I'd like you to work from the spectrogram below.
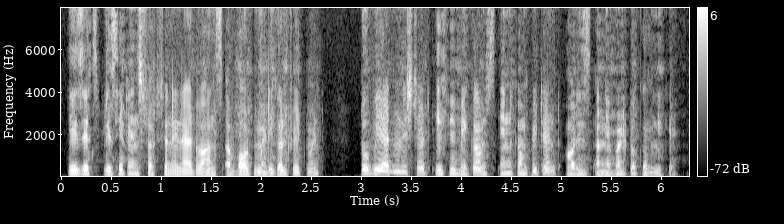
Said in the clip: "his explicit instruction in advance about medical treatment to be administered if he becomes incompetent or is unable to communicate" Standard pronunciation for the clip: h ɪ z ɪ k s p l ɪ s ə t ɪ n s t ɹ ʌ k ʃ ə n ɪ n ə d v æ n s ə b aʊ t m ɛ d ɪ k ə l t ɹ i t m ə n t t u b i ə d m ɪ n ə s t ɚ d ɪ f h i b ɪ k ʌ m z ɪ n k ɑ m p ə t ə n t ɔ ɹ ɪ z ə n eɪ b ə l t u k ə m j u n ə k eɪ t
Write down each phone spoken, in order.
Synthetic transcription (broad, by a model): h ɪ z ɪ k s p l ɪ s ə t ɪ n s t ɹ ʌ k ʃ ə n ɪ n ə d v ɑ n s ə b aʊ t m ɛ d ɪ k ə l t ɹ i t m ə n t t u b i ə d m ɪ n ə s t ɚ d ɪ f h i b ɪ k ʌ m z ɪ n k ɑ m p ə t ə n t ɔ ɹ ɪ z ə n eɪ b ə l t u k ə m j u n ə k eɪ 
